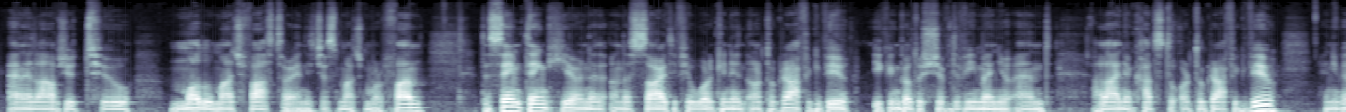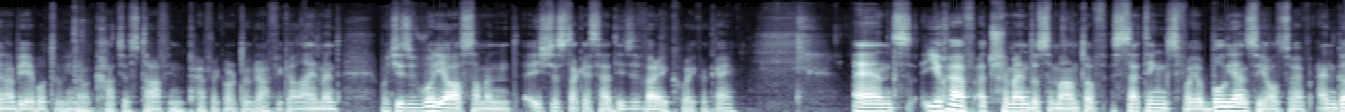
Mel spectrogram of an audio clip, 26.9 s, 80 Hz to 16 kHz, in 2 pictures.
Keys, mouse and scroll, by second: 1.4-2.7 middle drag, 3.2 alt+middle click, 3.6 alt+middle click, 5.0 KP_5, 5.6 shift+KP_5, 5.7 middle click, 8.3 shift+v, 11.0 click, 11.0 shift+v, 11.8 d, 12.4 click, 13.4-14.0 drag, 14.3 space, 14.5-16.3 middle drag, 16.6 KP_5, 17.2-18.6 middle drag, 19.0 alt+middle drag, 19.7 alt+middle click, 20.1 KP_5, 20.7 shift+KP_5, 20.8 middle click, 21.7-22.1 middle drag, 22.4 KP_5, 24.2 d, 26.3 click.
